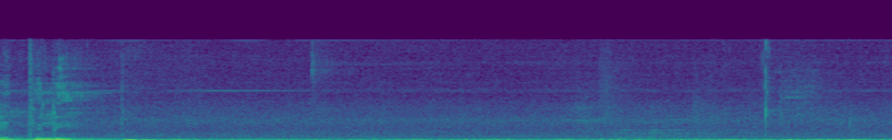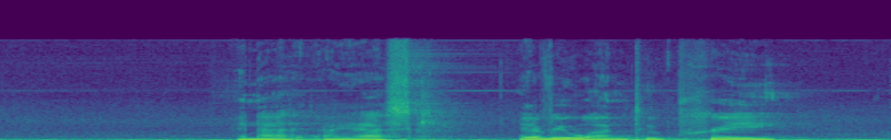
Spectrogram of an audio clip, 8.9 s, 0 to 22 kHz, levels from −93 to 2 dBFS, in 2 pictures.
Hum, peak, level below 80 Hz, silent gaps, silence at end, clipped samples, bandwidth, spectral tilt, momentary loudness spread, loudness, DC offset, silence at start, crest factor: none; -12 dBFS; -34 dBFS; none; 0 s; under 0.1%; 16 kHz; -6.5 dB/octave; 19 LU; -25 LUFS; under 0.1%; 0 s; 14 dB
